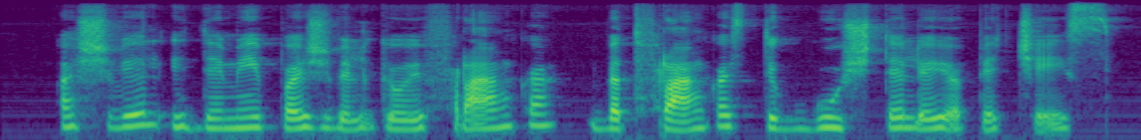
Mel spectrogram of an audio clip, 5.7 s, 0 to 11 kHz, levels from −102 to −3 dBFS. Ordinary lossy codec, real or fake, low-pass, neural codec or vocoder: Opus, 64 kbps; real; 9.9 kHz; none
